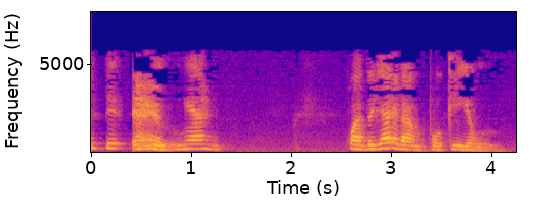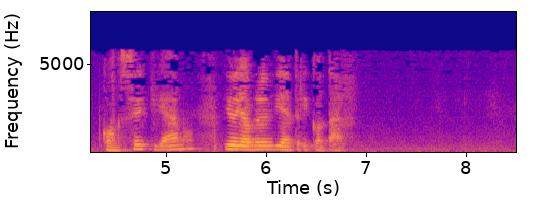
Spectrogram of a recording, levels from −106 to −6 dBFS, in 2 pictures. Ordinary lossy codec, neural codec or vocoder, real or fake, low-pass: MP3, 24 kbps; codec, 16 kHz, 0.8 kbps, ZipCodec; fake; 7.2 kHz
